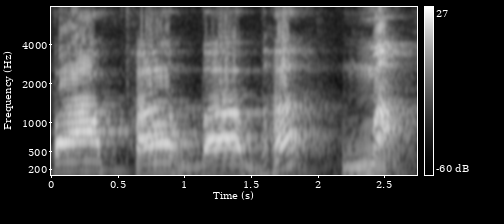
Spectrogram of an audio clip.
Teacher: पा वर्ग का जो उच्चारण स्थान होगा ये ओष्ठ से होगा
